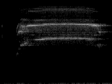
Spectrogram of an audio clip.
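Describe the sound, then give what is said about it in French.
A shrill, steady whistle from a recorder held in the player's hand, with its window covered by the palm, one sustained high tone lasting about a second, fairly loud, with no talking. “j'ai entouré la flûte de ma main, en fermant la fenêtre avec la paume, et vous l'aurez constaté, vos oreilles ne me remercient pas.”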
